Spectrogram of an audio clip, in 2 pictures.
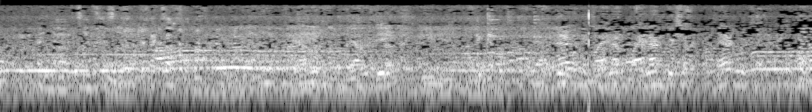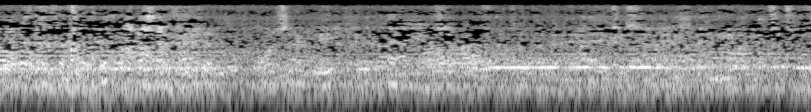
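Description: Many men talk at once in a crowded room with a steady murmur.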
